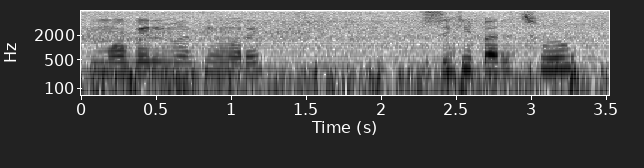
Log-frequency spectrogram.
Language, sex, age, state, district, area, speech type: Odia, female, 30-45, Odisha, Koraput, urban, spontaneous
